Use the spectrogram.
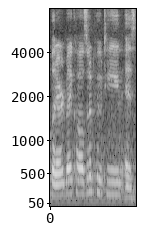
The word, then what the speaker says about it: poutine: going to be making a poutine or a putin as it is supposed to be called but everybody calls it a poutine is not a big deal i'm sure somebody's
